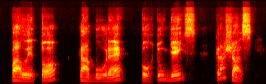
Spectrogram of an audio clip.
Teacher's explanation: todas as palavras tenham como sílaba tônica a última sílaba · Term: oxítona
